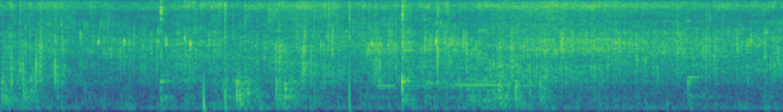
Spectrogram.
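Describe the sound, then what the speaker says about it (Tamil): Potatoes and a large-cut onion frying together in a pan for a Bengali-style poppy-seed potato fry, with loud, dense, steady sizzling and occasional stirring taps close by. "ஒரு வெங்காயம் பெரிய சைஸாக கட் பண்ணி வச்சுருக்கேன், இந்த சைஸில். அது கூடவே சேர்த்து"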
